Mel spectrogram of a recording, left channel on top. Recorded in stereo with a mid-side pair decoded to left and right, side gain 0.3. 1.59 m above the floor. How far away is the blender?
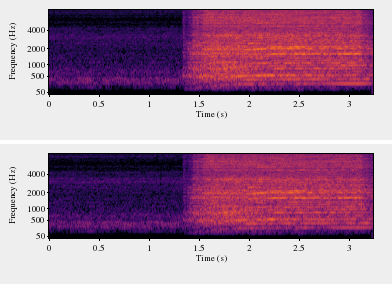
About 1.2 m.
